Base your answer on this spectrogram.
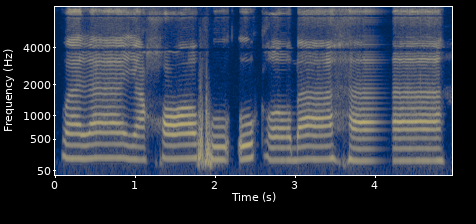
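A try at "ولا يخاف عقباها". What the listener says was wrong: ya, ainnya lebih ditampakkan ummu. Wala yakhafu ya. Wala yakhafu uqbaha.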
